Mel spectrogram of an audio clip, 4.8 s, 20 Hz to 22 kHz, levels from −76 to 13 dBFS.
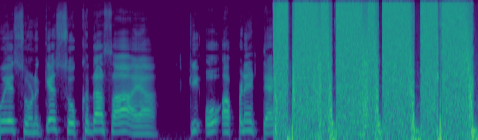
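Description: From 2.74 s, right after "ਆਇਆ ਕਿ ਉਹ ਆਪਣੇ", samples built from the wrong bytes turn the speech into loud white noise until the end, unlike steady added hiss.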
